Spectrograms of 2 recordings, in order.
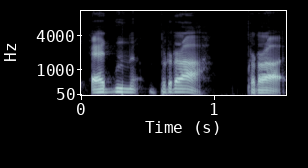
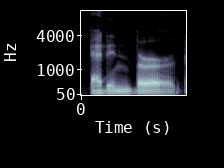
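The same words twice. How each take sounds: First: Edinburgh said Edin-bra with a rolled R after the B. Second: Edinburgh said the American way, ending burrow. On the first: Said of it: "the way to correctly say it is Edinburgh, bra, and you roll the R after the B". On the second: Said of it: "Americans are inclined to say". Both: Shown as a demonstration.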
